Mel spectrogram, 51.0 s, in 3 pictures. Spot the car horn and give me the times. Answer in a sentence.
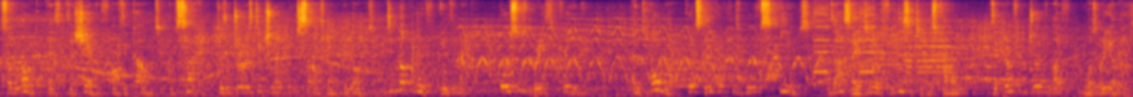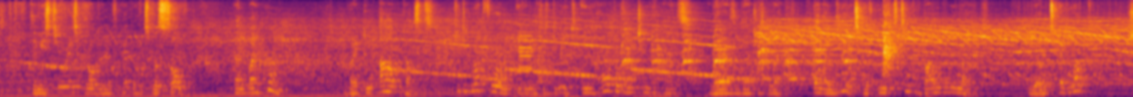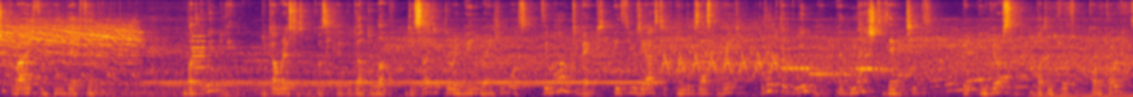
The car horn can be heard from 12.2 to 14.3 s, from 23.1 to 25.0 s and from 35.0 to 37.1 s.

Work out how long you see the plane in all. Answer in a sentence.
You can hear the plane for 51 seconds altogether.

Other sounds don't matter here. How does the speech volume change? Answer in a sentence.
The loudness of the speech stays about the same.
